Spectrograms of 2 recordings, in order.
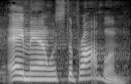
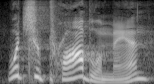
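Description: First: Easy, open, caring question; friendly tone. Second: Sharp, confrontational challenge; hostile tone. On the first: Preacher showing the right way to open a conflict, friendly. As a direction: ask it like a friend who wants to help. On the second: Preacher showing the wrong way to open a conflict, hostile. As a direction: spit it out like you want a fight. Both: Shown as a demonstration. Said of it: "big difference in those two tone of voices".

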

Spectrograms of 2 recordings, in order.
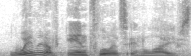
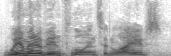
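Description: First: Softer and slower, letting the phrase sink in; soft, slow repeat. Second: Said in the usual way. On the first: Shown as a demonstration. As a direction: repeat it quietly and slowly for them to think about. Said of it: "Think about that".

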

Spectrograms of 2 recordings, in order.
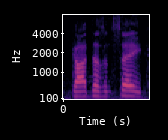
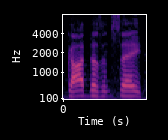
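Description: Both takes have the same delivery.

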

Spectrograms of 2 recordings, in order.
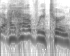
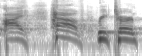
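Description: First: Said in the usual way. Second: Slow, with "have" leaned on; stress on have. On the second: Shown as a demonstration. Driving home past tense to congregation, slow stressed "have". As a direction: stretch out "I have returned", landing on "have". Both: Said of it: "past tense".

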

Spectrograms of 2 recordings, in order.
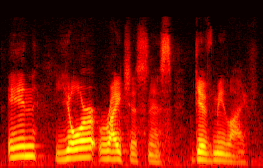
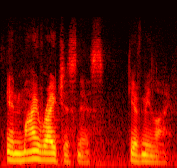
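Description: First: "your" leaned on, slow and drawn out; stress on your. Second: "my" leaned on, softer, fading away at the end; stress on my. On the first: Preacher quoting the psalmist, stressing "your". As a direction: put the weight on "your" in "In your righteousness". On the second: Preacher mocking the self-righteous prayer, stressing "my". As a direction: put the weight on "my" in "In my righteousness". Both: Retold or imitated. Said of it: "I am so glad that he doesn't say".

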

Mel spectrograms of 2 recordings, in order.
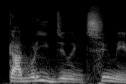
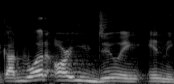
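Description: First: Quick, exasperated plea to God; fast frustrated complaint; complaining prayer. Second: In leaned on, a searching open question; stress on IN. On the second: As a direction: ask it as a trusting question, weight on in. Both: Shown as a demonstration.

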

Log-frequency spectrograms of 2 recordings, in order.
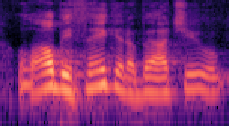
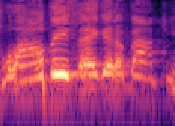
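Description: First: Said in the usual way. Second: Loud, high and fast; loud mock comfort. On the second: Shown as a demonstration. Preacher mocking a loud hollow reply to a migraine sufferer. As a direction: blurt the empty phrase far too loudly. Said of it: "you know, loud".

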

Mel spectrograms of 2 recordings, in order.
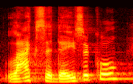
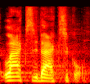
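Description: First: Said in the usual way. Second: LAXIDAXICAL with an x sound in both halves; funny mispronunciation. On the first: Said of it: "He would say they're". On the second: Retold or imitated. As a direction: imitate the pastor's mangled LAXIDAXICAL. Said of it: "funniest way to say that phrase".

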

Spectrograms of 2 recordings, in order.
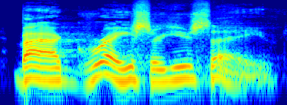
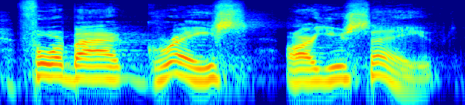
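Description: First: Said in the usual way. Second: "For by grace are you saved" read slowly, every word weighted; slow emphatic quote. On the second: Shown as a demonstration. Preacher quoting the verse to the congregation, slow and emphatic. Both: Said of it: "I emphasize again".

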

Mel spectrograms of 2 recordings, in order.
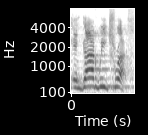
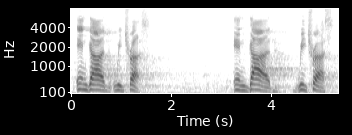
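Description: First: Higher, slowed, sarcastic recital; mocking quote. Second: Slow, low, deliberate creed; solemn motto. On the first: Preacher mocking hearers' empty creed, sarcastic. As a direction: throw their own motto back at them. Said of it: "You say". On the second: Shown as a demonstration. Preacher reciting the nation's motto, slow and low. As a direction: lay down each word like a vow.

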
